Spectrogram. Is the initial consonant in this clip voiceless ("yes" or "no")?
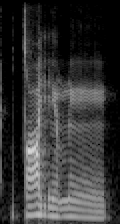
yes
